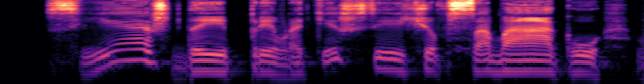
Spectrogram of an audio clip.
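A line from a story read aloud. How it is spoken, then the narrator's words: Grumbling. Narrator (Russian): ворчал Кузя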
